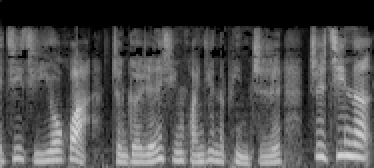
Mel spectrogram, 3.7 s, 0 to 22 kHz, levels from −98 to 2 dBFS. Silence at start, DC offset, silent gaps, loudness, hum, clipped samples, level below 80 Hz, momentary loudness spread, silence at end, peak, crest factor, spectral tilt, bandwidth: 0 s; under 0.1%; none; -23 LUFS; none; under 0.1%; -58 dBFS; 9 LU; 0.05 s; -2 dBFS; 20 dB; -4 dB/octave; 11.5 kHz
